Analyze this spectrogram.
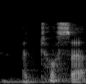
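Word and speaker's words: Atossa: um on Xerxes and a tossa or toosha I think is how it's pronounced to avoid um in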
